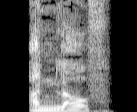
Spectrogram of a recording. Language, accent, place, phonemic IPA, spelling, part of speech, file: German, Germany, Berlin, /ˈanlaʊ̯f/, Anlauf, noun, De-Anlauf.ogg
- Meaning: 1. attempt, try 2. run-up (used with nehmen) 3. tarnish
